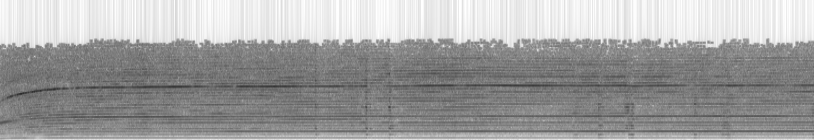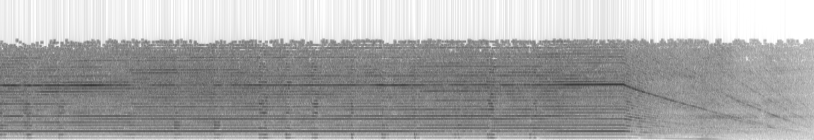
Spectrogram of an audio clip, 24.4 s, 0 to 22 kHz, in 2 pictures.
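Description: Dremel 200-series rotary tool with a sanding drum, sanding into a plastic box. It spins up quickly to a steady high whine with a grinding hiss, then is switched off near the end and winds down with a falling whine.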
